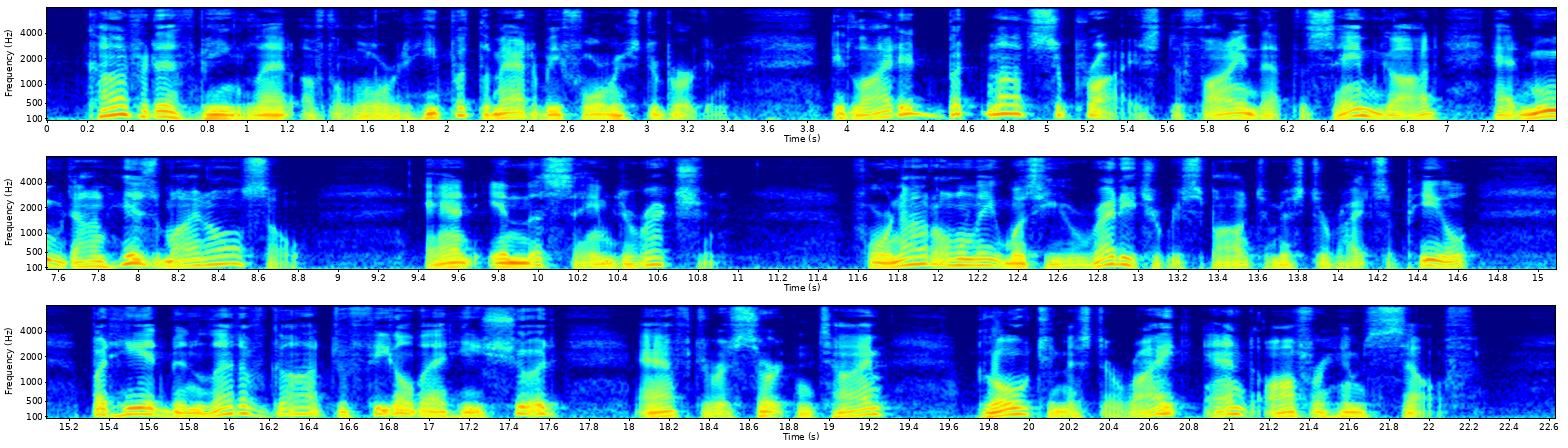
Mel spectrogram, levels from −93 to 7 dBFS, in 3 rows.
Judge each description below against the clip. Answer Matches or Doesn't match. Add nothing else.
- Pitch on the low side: Matches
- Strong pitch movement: Matches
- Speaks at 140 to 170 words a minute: Doesn't match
